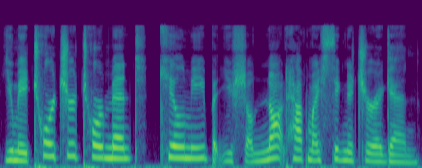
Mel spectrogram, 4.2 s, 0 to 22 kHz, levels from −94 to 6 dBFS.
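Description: From 1.09 to 3.52 s, channel delay (comb filtering) sounds hollow or phasey. A lag of about two samples notches the mono sum near 7 kHz, showing as a dark horizontal spectrogram band.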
